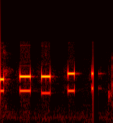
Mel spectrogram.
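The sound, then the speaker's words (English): Telephone keypad tones beep as a zip code is entered into an automated phone system: five short dual-tone presses in an uneven rhythm, clear, with no one speaking. “Now enter your zip code.”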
